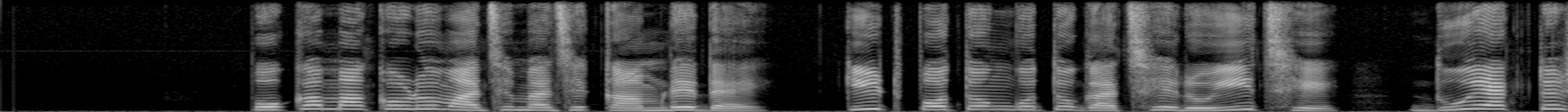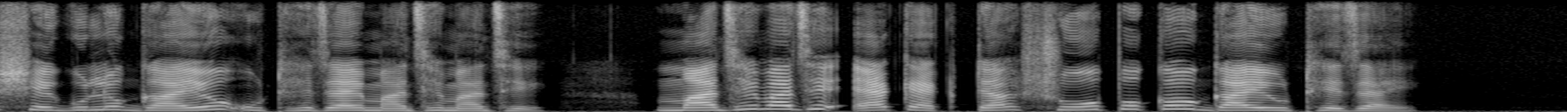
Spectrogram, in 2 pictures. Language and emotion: Bengali, neutral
